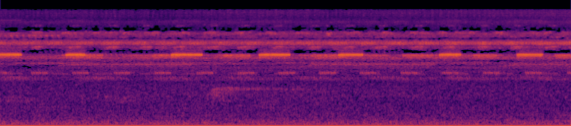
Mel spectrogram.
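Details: Crickets in a peaceful park in the evening keep up a shrill, high trill, broken by short regular chirps and gentle swells in volume.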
